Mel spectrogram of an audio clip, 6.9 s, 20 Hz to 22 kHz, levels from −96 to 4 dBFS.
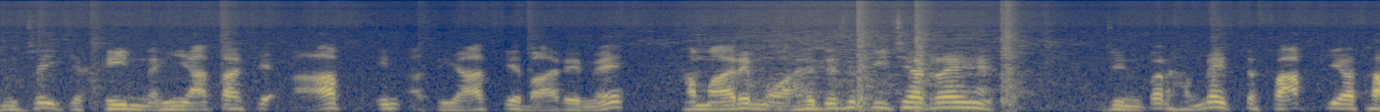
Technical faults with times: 0.00-6.90 converter idle tones
0.00-6.90 noise suppressor artifacts
0.00-0.54 speech cut by the noise suppressor
1.04-3.00 speech cut by the noise suppressor
5.48-6.86 speech cut by the noise suppressor

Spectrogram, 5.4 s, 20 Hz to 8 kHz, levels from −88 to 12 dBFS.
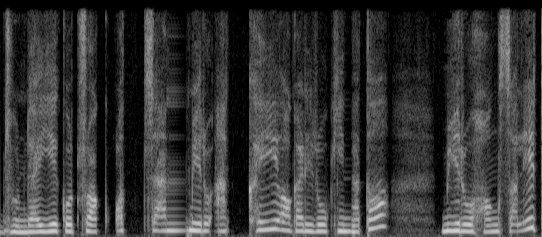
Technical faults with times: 1.70-1.88 long network dropout
3.46-3.53 burst of packet loss

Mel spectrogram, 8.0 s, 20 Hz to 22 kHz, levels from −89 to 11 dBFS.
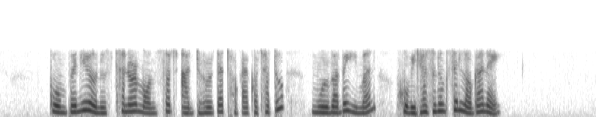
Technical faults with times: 0.00-7.95 AMR narrowband mobile codec

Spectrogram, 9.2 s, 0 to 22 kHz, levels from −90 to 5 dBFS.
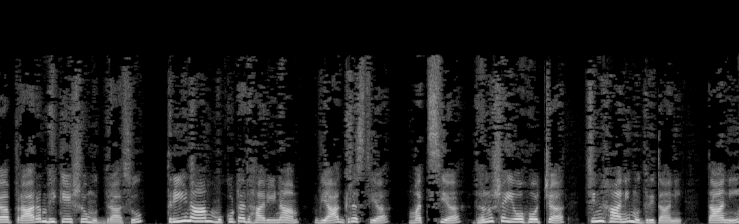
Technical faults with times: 0.00-9.24 generation loss

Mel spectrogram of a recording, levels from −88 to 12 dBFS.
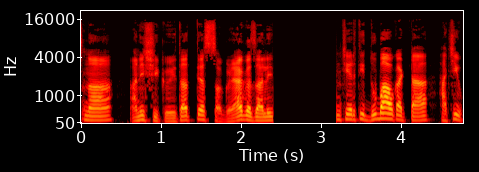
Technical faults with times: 2.40-3.20 playback stall
3.20-4.78 catch-up at higher speed

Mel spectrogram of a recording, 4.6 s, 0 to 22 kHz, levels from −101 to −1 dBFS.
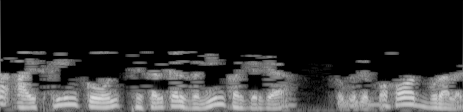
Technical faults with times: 0.00-4.63 MP3 compression
2.26-2.32 pre-echo

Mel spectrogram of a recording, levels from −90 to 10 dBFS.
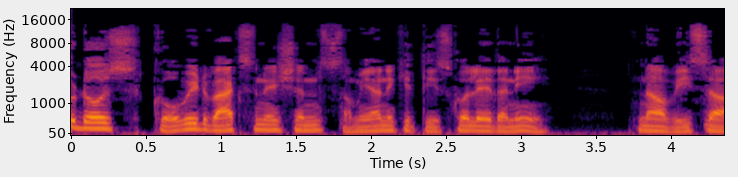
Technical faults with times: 0.00-4.36 low-bitrate audio saved at a high bitrate

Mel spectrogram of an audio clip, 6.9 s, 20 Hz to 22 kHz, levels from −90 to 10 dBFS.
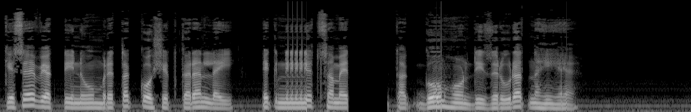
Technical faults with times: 0.00-6.92 MP3 compression
0.60-0.65 repeated buffer
2.88-3.06 repeated buffer
3.47-3.88 playback stall
4.37-4.41 repeated buffer
5.62-5.67 repeated buffer

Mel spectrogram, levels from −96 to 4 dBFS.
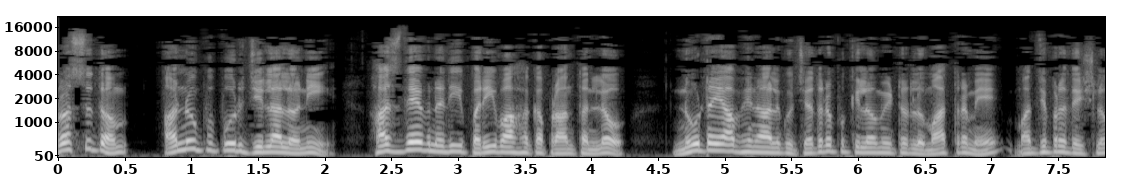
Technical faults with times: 0.00-7.86 WMA compression

